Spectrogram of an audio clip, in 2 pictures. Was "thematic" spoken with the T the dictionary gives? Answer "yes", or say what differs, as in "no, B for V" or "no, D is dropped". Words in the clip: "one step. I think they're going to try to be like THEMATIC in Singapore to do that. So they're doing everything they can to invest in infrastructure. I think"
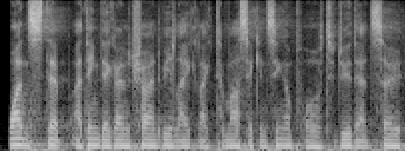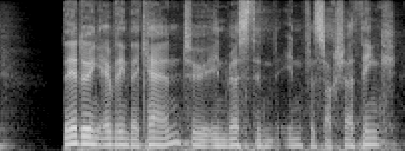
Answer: no, S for T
